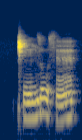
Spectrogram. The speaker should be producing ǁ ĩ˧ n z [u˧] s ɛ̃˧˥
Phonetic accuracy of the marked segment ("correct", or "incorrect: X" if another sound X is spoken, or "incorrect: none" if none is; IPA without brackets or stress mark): incorrect: u˥˨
